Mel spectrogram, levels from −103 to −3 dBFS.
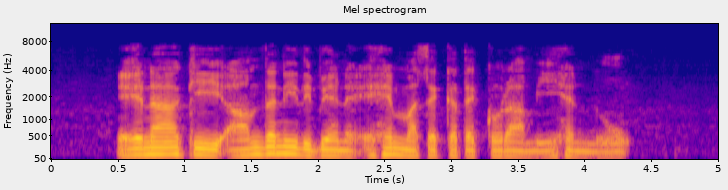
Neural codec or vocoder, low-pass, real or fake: codec, 16 kHz, 16 kbps, FreqCodec, larger model; 7.2 kHz; fake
